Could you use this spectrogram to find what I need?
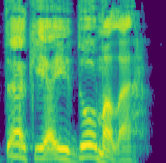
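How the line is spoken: Sighing. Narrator (Russian): вздохнула

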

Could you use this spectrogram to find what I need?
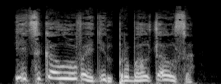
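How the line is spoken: Husky voice. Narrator (Russian): ответил сиплый

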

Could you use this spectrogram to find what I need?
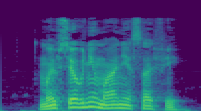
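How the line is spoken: Soft-spoken priest. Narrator (Russian): мягко сказал отец Лотар

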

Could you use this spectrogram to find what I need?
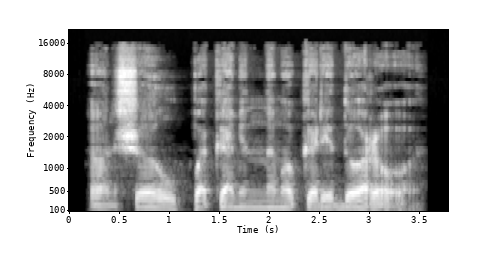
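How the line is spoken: Quiet creaky voice. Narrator (Russian): проскрипела она тихо

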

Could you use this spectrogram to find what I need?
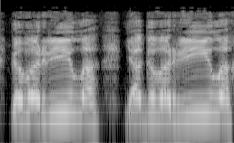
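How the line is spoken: Whimpering. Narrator (Russian): хныкала Галка

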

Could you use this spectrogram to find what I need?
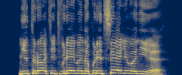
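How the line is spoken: Shouting. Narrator (Russian): крикнула она

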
